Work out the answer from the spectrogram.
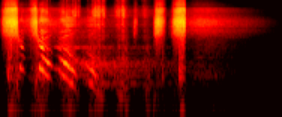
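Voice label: effects talk, Funky Vocals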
